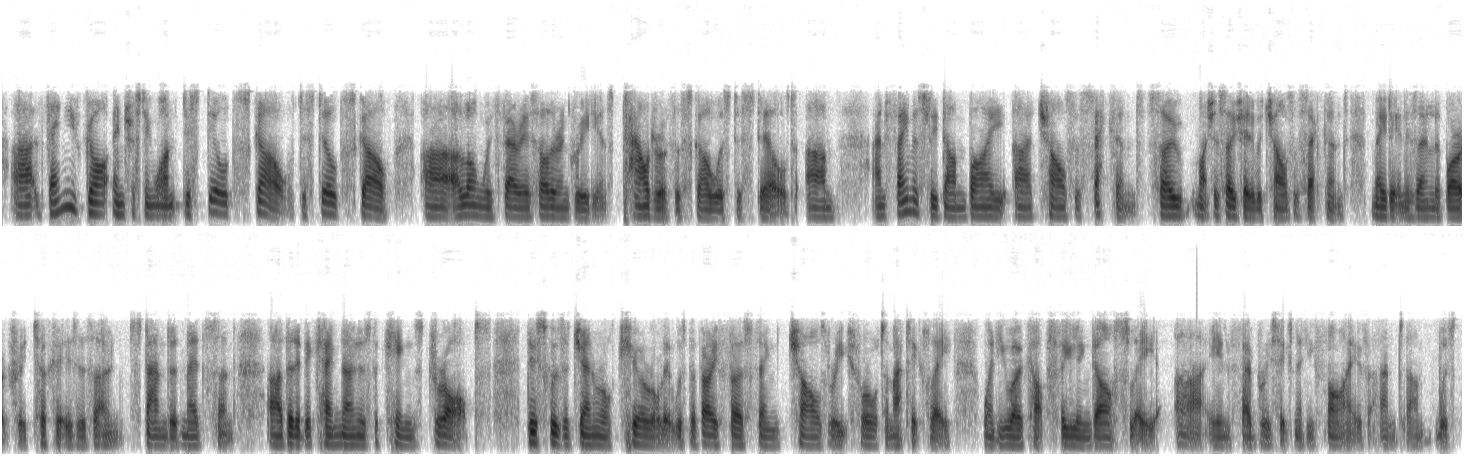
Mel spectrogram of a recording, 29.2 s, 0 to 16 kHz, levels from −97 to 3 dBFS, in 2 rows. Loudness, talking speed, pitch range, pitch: -21 LUFS, 180 wpm, 105-120 Hz, 110 Hz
